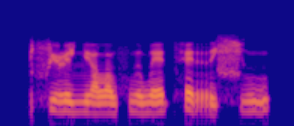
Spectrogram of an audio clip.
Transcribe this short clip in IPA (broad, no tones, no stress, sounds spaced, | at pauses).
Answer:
sʲ ʌ ɭ i lʲ ʌ lˠ o xʷ ɛ w ɛ t̪ʰ ɛ r ə ɕ u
